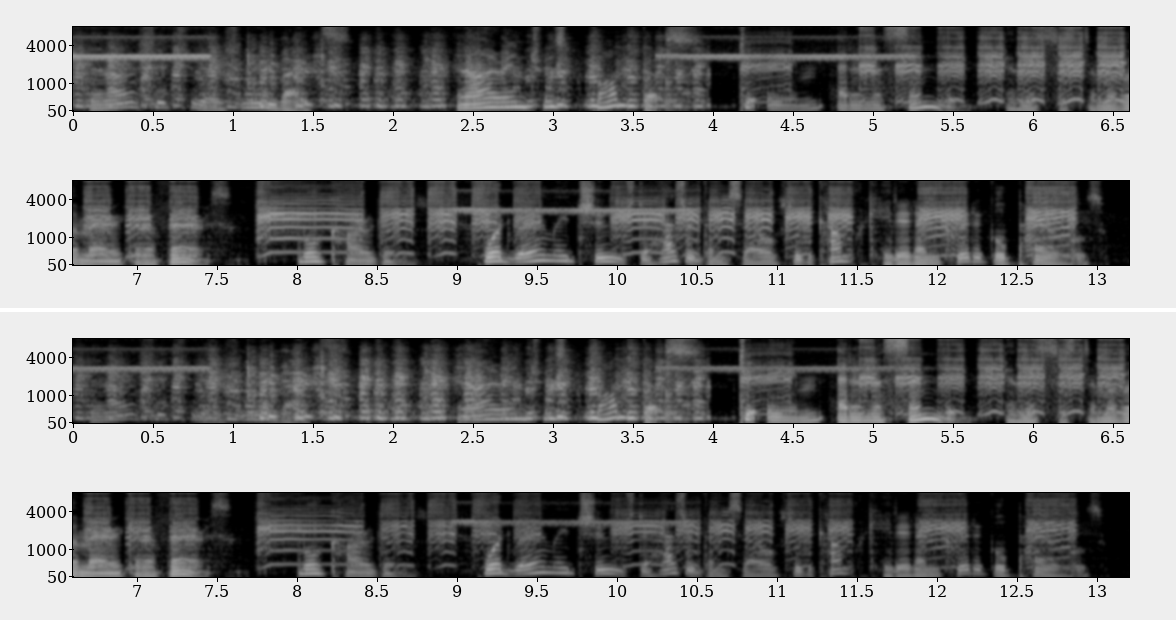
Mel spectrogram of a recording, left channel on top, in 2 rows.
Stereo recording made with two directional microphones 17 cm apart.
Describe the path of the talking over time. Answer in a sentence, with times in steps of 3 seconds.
You can hear the talking on the left from 0 s, on the right from 3 s, in the centre from 6 s and on the left from 9 s.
